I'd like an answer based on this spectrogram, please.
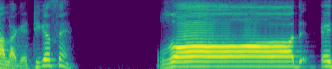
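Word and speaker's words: ض: এই জায়গা তাই না জিহ্বার গোড়া ডান পাশ বা বাম পাশ উপরে মাড়ির দাঁতের গোড়ার সাথে লাগাবেন সেটা বাম পাশ ডান পাশ যেকোনো পাশ হতে পারে লাগিয়ে আপনার মোটা আওয়াজে আপনার কি করতে হবে তিন আলিফ টেনে উচ্চারণ করতে হবে এই যে জিহ্বার আগা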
